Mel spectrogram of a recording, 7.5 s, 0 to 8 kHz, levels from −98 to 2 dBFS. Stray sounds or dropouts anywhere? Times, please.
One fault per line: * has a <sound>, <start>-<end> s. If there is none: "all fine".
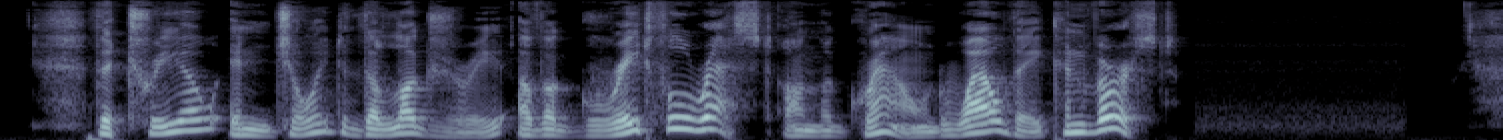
all fine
